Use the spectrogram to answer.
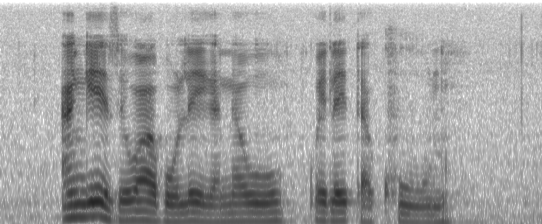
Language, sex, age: South Ndebele, male, 24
